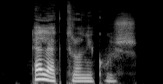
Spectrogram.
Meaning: electronic (operating on the physical behavior of electrons)
- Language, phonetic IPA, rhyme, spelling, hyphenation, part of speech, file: Hungarian, [ˈɛlɛktronikuʃ], -uʃ, elektronikus, elekt‧ro‧ni‧kus, adjective, Hu-elektronikus.ogg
